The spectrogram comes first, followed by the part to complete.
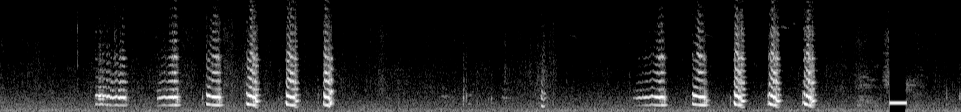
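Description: Turkey yelping: two runs of about six loud, falling yelps each, several seconds apart. Just before the end comes a short electronic beep.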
